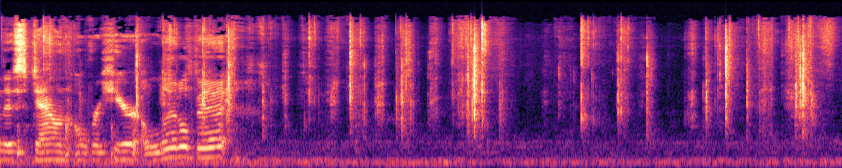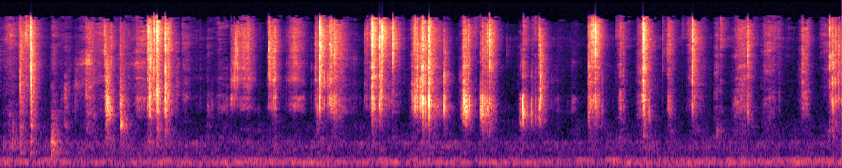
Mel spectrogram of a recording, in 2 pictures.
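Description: Scissors snip through paper with sharp clicks.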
